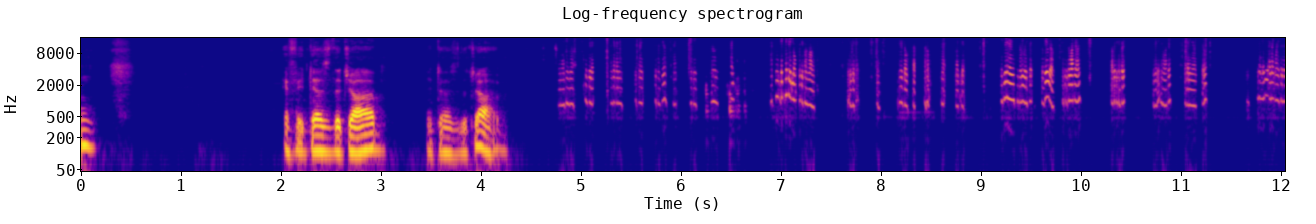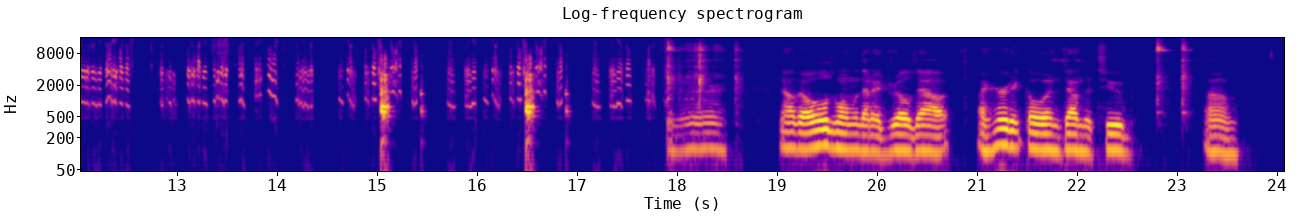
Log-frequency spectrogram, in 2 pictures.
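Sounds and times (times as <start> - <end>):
metal frame squeaking: 4.8 - 18.4.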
